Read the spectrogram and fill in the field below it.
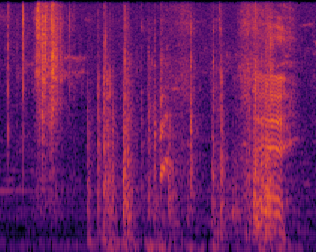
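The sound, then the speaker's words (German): A window of a house on a side street in Venice is pushed open overhead, with a series of wooden clatters and scrapes followed by a creaking, squeaky sweep of the frame, moderately loud. “Kurz darauf öffnete sich über ihm ein Fenster.”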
